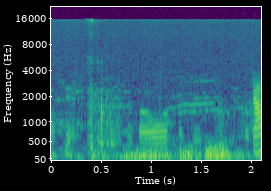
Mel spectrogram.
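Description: Indistinct voices of people talking and calling out, with short pitched calls through the middle.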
